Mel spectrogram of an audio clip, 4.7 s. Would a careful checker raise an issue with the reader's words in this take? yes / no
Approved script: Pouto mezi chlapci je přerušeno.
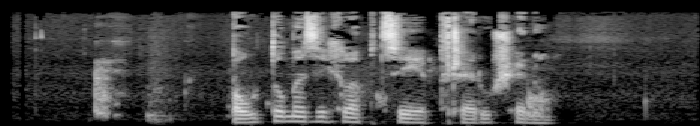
no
